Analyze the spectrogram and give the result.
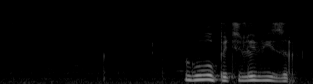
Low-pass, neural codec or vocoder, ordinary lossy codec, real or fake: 7.2 kHz; none; none; real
